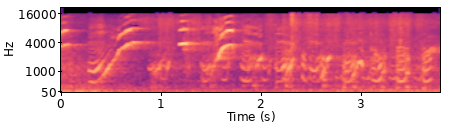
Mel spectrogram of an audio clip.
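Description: Guinea pigs squeak, two rising whistle-like wheeks early on, followed by a busy stream of shorter chirps and chattering squeaks overlapping one another at a steady moderate loudness.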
